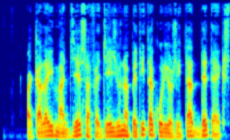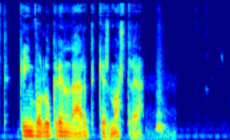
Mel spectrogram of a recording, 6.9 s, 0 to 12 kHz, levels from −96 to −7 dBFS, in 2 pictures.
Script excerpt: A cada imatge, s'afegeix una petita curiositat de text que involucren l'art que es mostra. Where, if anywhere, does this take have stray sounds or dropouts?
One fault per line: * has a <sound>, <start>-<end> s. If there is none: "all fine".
* has a whoosh, 5.8-6.0 s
